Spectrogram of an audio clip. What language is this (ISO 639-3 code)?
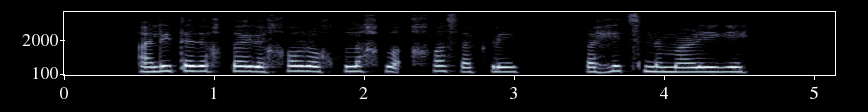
pus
